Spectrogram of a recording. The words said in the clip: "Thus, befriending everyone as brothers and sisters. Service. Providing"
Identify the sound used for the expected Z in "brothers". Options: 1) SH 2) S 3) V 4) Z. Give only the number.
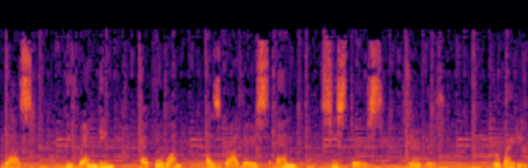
2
